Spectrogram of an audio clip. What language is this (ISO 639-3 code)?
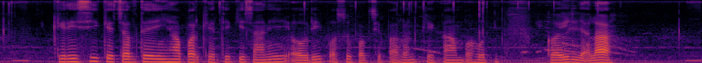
bho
